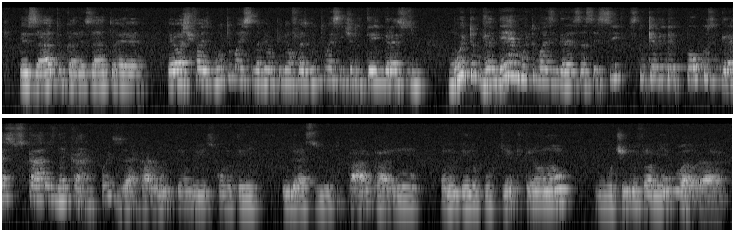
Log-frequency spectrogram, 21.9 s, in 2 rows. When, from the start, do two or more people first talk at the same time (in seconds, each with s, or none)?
none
